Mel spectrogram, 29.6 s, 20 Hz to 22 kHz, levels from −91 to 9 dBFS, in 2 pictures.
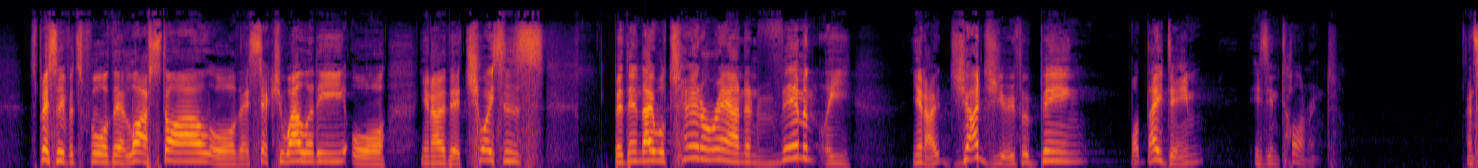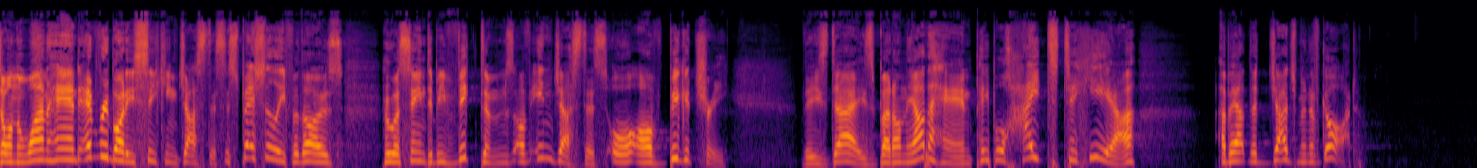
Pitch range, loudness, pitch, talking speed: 180-235 Hz, -20 LUFS, 205 Hz, 145 wpm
